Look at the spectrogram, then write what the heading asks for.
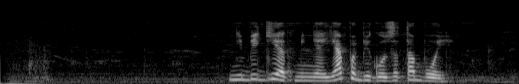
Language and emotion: Russian, neutral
